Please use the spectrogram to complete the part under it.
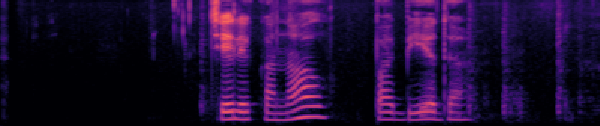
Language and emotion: Russian, sad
